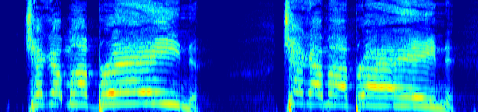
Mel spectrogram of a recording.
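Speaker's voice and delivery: very high, dragged-out, drawn-out screaming. Retelling a bachelor party story, imitating Mike screaming. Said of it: "he's like screaming".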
